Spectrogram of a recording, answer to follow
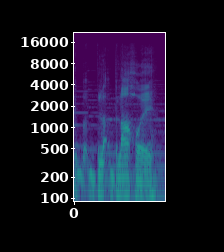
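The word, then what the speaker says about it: Blåhaj: I think it's actually pronounced like Blahoy or something in Swedish. I think Joel pronounced it once.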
